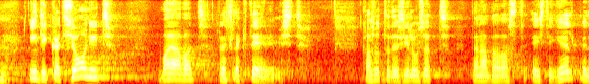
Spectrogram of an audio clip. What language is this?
Estonian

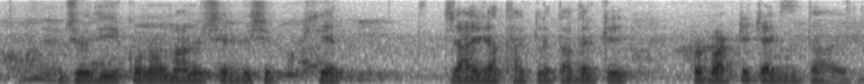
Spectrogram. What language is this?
Bangla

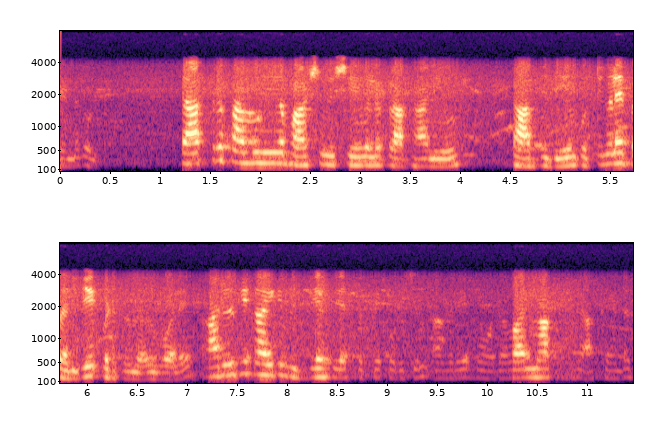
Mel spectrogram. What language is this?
Malayalam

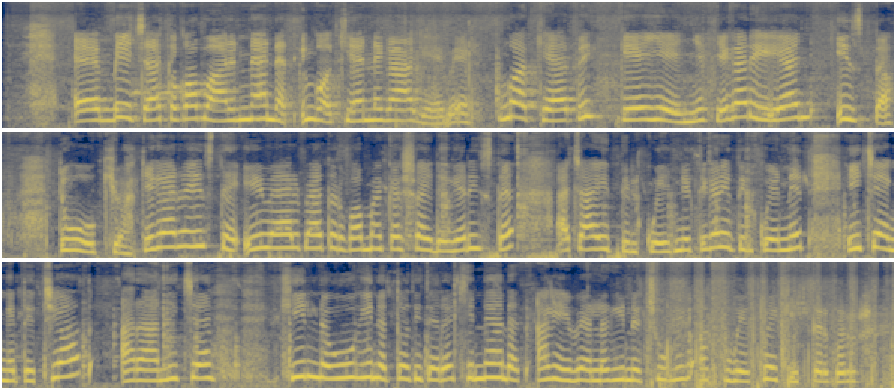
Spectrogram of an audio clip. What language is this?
Kalenjin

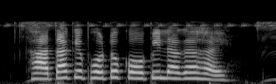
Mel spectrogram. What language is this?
Magahi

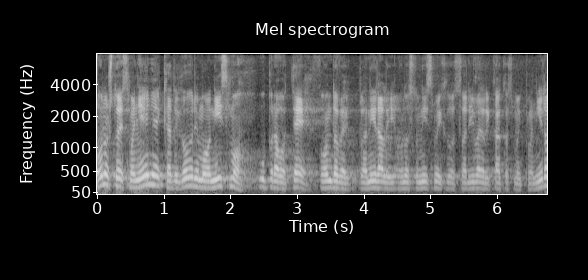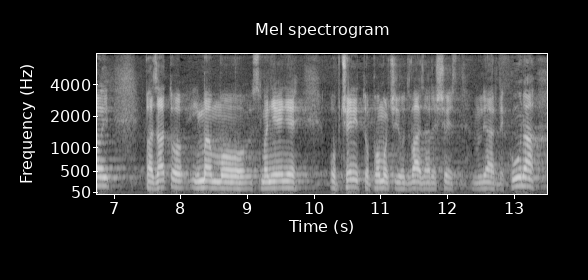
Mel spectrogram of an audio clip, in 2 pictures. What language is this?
Croatian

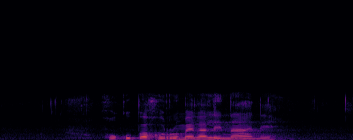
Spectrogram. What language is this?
Tswana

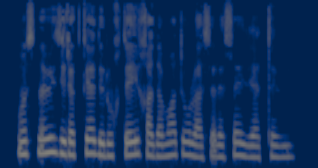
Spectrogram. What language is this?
Pashto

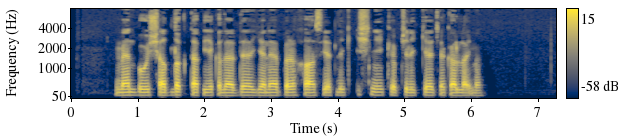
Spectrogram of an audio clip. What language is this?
Uyghur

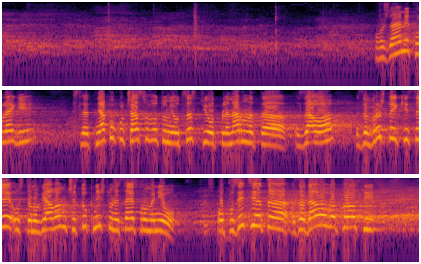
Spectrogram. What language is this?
Bulgarian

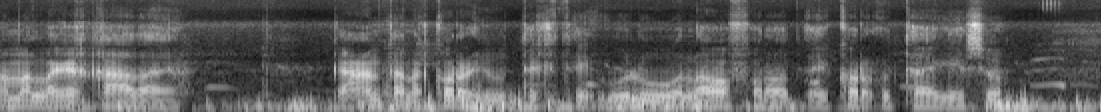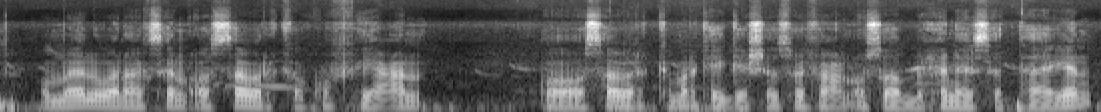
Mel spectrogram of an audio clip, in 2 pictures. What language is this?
Somali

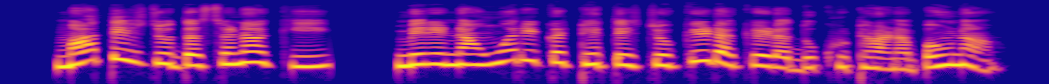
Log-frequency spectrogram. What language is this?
Mandeali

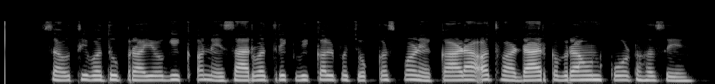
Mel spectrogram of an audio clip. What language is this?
Gujarati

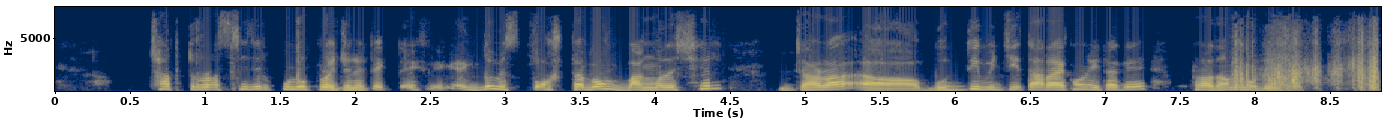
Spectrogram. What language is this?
Bangla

